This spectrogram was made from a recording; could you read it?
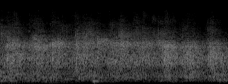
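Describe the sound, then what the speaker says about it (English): A church congregation applauds during a Sunday service, a soft, steady wash of clapping from a crowd that holds evenly for a couple of seconds at a fairly low level. "I think that deserves some applause, don't you?"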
